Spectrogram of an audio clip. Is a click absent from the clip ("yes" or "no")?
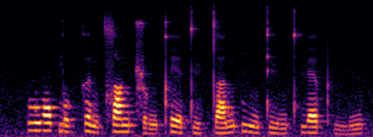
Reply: yes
